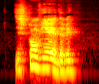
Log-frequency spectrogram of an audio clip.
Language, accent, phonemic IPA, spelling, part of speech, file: French, Canada, /dis.kɔ̃.vjɛ̃.dʁe/, disconviendrai, verb, LL-Q150 (fra)-disconviendrai.wav
- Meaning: first-person singular simple future of disconvenir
